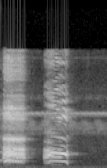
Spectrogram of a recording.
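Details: Red junglefowl that has crowed for only three weeks, taken out for decoy trapping. A loud rasping burst is followed by a drawn, slightly falling closing note of its crow over a quiet background.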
